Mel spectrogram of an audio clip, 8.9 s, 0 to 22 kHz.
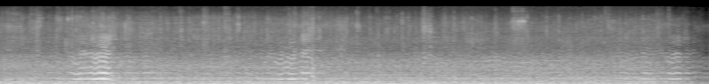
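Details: A dense, droning hum of honey bees inside the hive, with brief tonal buzzes rising above it, social noises among bees against the frames, on a warm, humid day of about 20°.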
